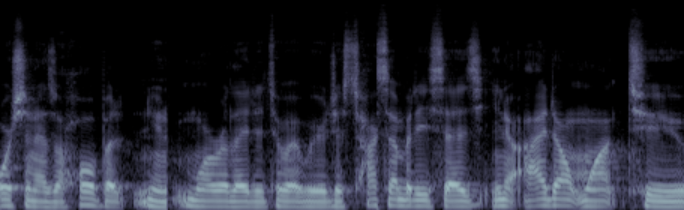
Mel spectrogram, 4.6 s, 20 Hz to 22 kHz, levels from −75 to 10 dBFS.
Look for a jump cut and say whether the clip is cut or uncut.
cut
